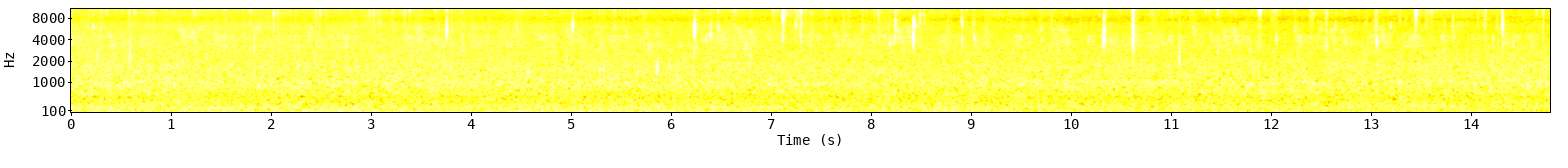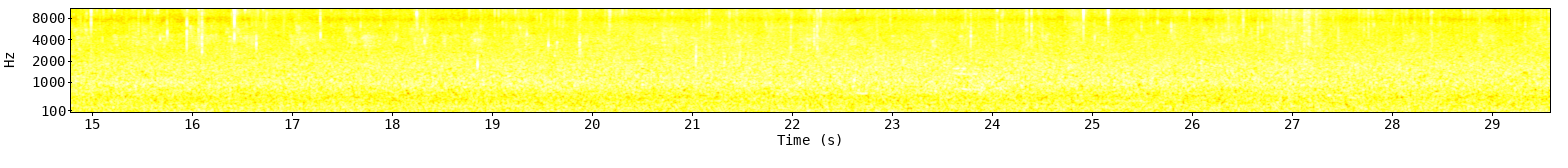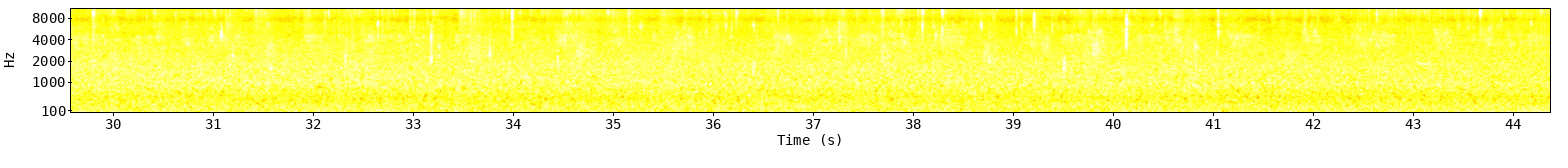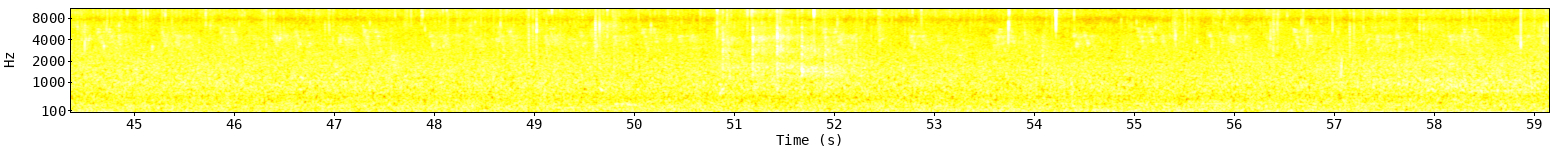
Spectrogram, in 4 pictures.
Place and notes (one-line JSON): {"title": "대한민국 서울특별시 서초구 양재동 양재천로 144 - Yangjaecheon, Summer, Rain Gutter, Cicada", "date": "2019-07-27 15:36:00", "description": "Yangjaecheon Stream, Summer, Rain Gutter, Cicada\n양재천, 여름, 빗물받이, 매미소리", "latitude": "37.48", "longitude": "127.04", "altitude": "30", "timezone": "Asia/Seoul"}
